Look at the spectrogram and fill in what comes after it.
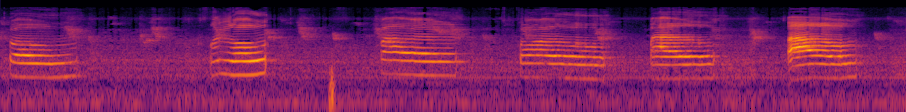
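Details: Mother cat calling her kittens: six harmonic meows, each about half a second, steady or slightly rising, spaced roughly every one and a half seconds, with a single sharp click between the second and third calls.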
